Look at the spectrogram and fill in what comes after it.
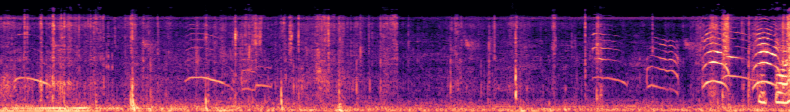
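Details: Kittens found at a pavilion while their mother was apparently away looking for food, then placed in a box for safety: thin high mews that rise then fall, scattered singly, then a quick cluster near the end, over a woman's talking and clatter.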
